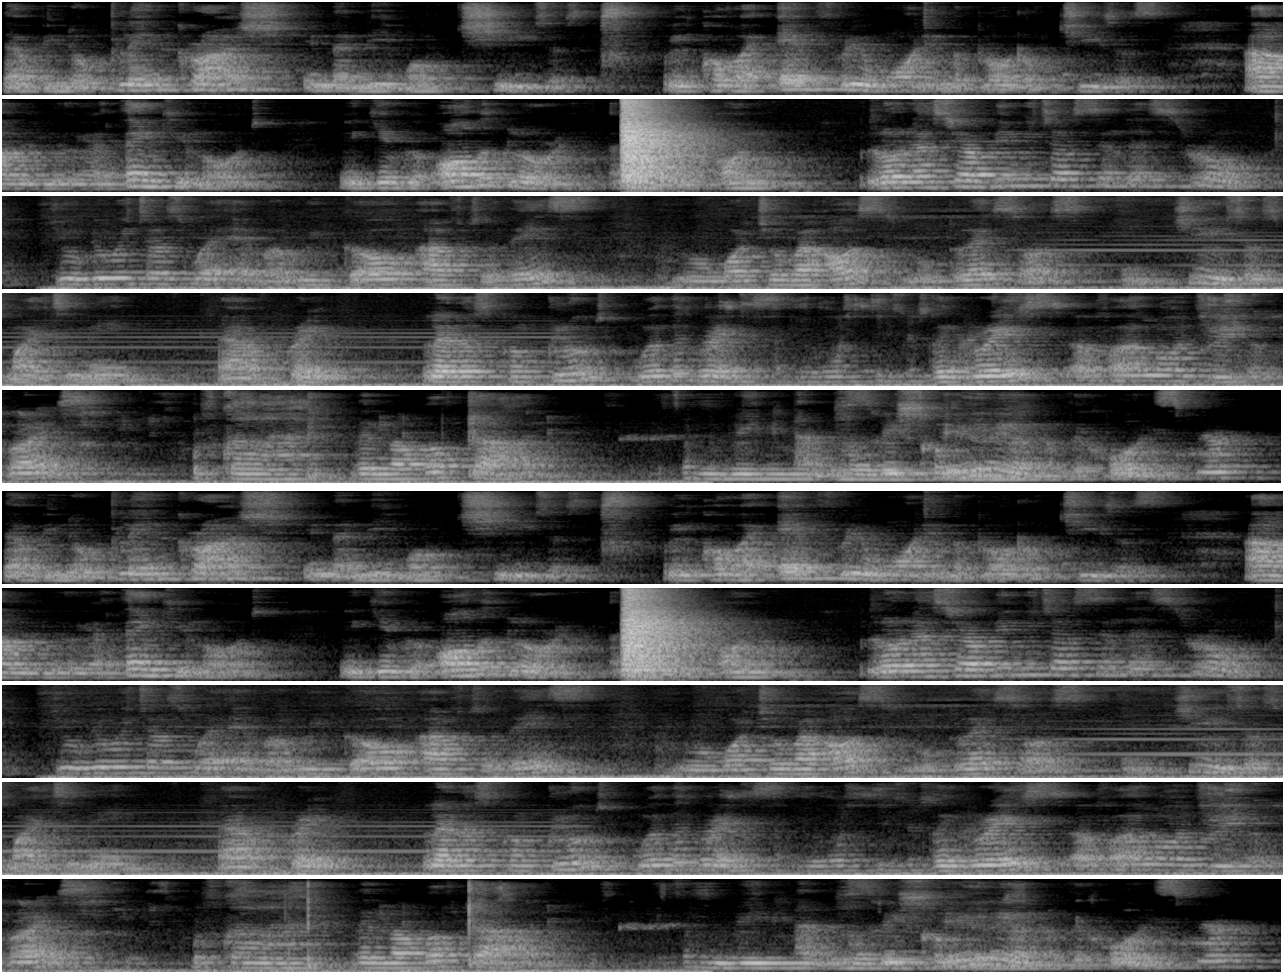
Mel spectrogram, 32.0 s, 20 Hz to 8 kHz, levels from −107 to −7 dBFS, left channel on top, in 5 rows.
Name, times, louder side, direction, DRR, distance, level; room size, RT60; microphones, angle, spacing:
voice 1, 0.0-5.8 6.2-7.6 8.1-10.3 10.7-12.6 13.1-15.7 16.1-19.9 20.3-20.9 21.3-22.9 23.8-26.1 27.4-28.3 29.6-31.7, left 1 dB, 15° left, -1 dB, 0.4 m, -44 dB
sound 1, 9.5-22.6, left 2 dB, 90° left, 0.8 m, -40 dB
sound 2, 13.0-29.1, equal, 35° right, 0.7 m, -48 dB
Wind instrument woodwind instrument, 17.7-22.2, right 3 dB, 50° left, 0.8 m, -63 dB
voice 2, 23.2-24.2 26.6-27.2 29.0-30.7, equal, 65° left, 3 dB, 0.5 m, -46 dB
voice 3, 25.8-26.7 27.0-27.2 27.9-28.0 28.3-29.0 30.3-30.4 31.2-31.4, right 5 dB, 85° right, 7 dB, 0.4 m, -57 dB
2.6 x 2.1 x 2.6 m, 0.73 s
head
